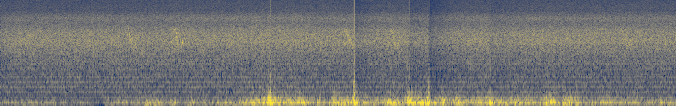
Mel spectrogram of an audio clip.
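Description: River water laps gently against rocks.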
